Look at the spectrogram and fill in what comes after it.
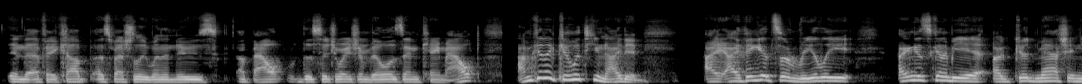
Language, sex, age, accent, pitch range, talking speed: English, male, 20-39, American, 115-160 Hz, 210 wpm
